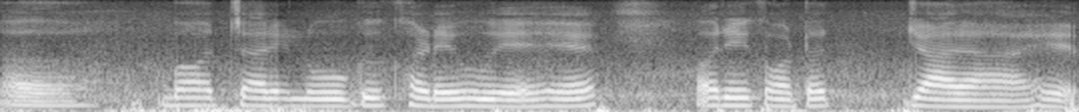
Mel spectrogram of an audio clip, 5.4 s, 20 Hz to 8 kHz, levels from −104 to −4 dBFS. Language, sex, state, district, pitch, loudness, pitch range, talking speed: Hindi, female, Uttar Pradesh, Jalaun, 185 Hz, -14 LUFS, 175-195 Hz, 145 wpm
